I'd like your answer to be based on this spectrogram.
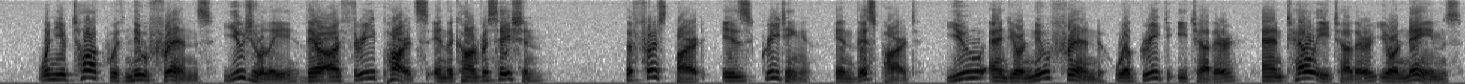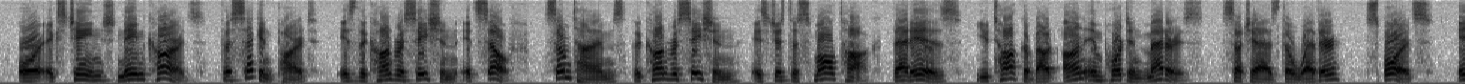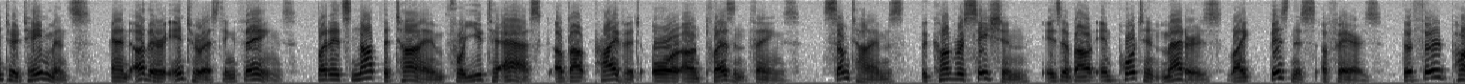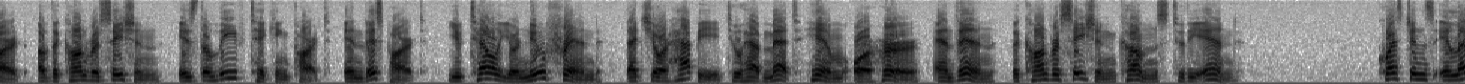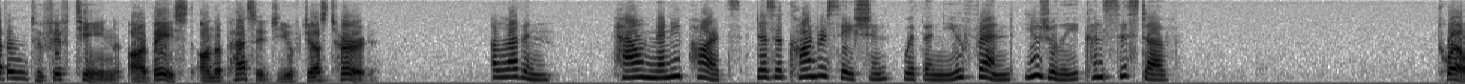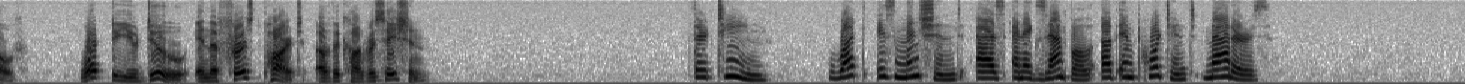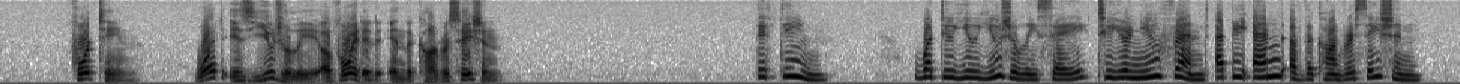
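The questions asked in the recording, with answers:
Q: How many parts does a conversation with a new friend usually consist of?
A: Three

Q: What do you do in the first part of the conversation?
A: Greet each other and tell each other your names or exchange name cards

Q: What is mentioned as an example of important matters?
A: Business affairs

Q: What is usually avoided in the conversation?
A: Private or unpleasant things

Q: What do you usually say to your new friend at the end of the conversation?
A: That you're happy to have met him or her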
